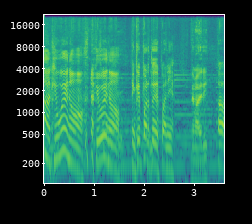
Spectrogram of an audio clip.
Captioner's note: in Spanish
